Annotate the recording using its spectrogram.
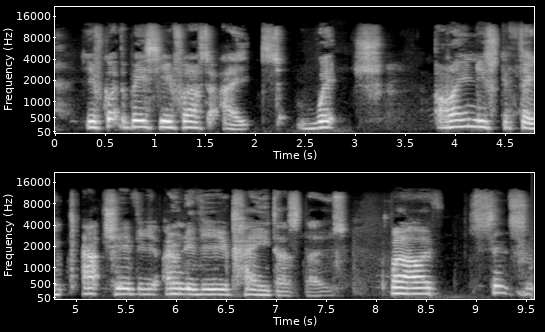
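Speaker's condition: Cerebral palsy, profound hearing loss; most BSL forgotten

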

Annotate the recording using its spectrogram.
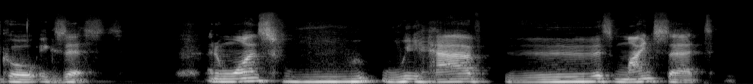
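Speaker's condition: Stutter; lifelong stutter, breathing technique from speech course also done by Gareth Gates, joined Toastmasters; debilitating stutter, avoided speaking about 25 years, stutter evident when speaking, pauses resemble internet lag; prolonged sounds

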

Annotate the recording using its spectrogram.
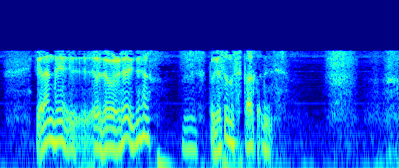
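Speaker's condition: Parkinson's disease; voice sometimes trembles

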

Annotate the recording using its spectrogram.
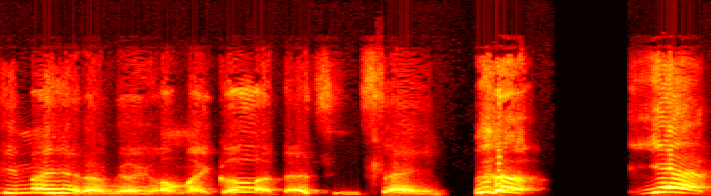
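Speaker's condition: Spastic quadriplegic cerebral palsy; from being born three months premature, full-time electric wheelchair user

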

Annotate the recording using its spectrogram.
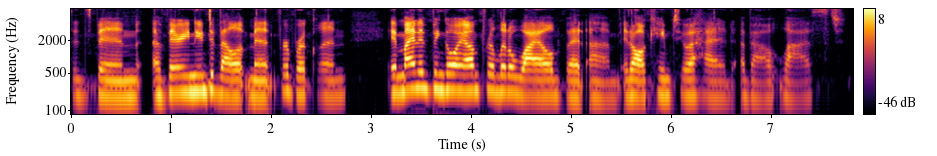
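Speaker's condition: No condition

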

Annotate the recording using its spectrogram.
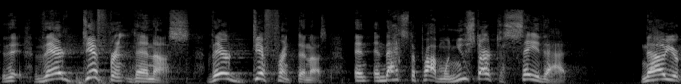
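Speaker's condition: No condition

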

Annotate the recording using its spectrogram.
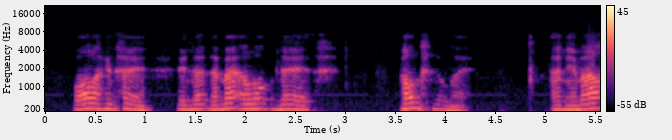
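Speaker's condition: Parkinson's; apologizes mid-sentence

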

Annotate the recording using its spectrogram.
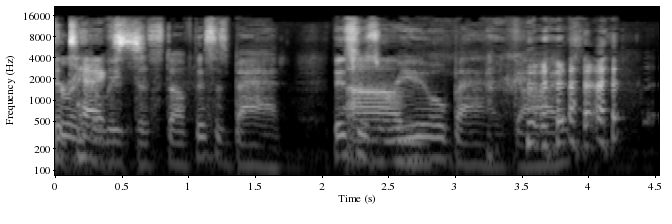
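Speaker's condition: No condition

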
